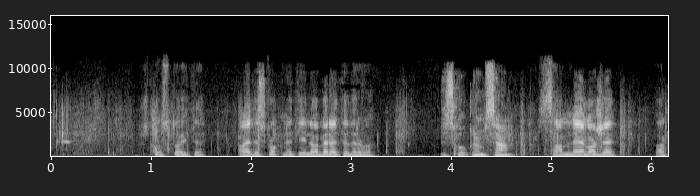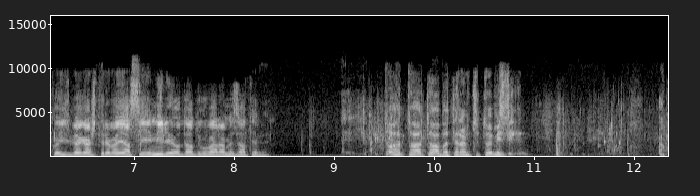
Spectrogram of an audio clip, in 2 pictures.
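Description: Men talk with one another outdoors.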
